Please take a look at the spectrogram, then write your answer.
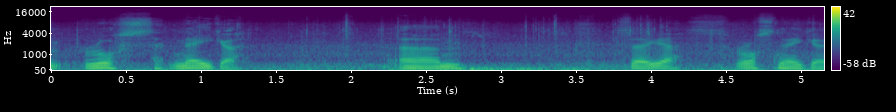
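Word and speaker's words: Rhosneigr: naga um so yes ross nager it's called it's a station that if you say it wrong could sound horrendously controversial um but luckily we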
